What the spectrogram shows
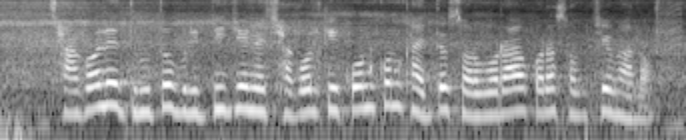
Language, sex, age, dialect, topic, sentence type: Bengali, female, 25-30, Jharkhandi, agriculture, question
